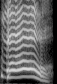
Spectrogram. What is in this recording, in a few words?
Wao, Voice Breath; Vocaloid 6.5.1; Otomachi; VOCALOID6 AI OtomachiUna Spicy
